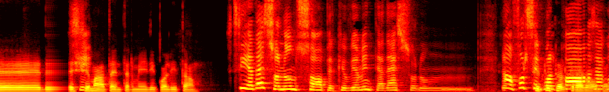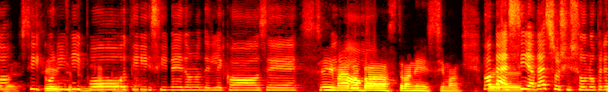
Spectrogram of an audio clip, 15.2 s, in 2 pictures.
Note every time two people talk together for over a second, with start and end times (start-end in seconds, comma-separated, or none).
6.6-9.4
